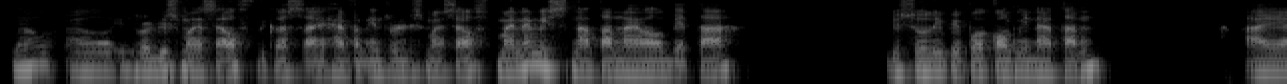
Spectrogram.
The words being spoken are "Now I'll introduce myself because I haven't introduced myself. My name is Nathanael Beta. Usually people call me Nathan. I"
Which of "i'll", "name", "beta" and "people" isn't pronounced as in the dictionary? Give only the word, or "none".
none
